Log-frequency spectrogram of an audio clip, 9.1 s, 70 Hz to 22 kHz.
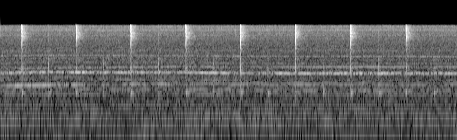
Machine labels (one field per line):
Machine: valve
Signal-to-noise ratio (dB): 0 dB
